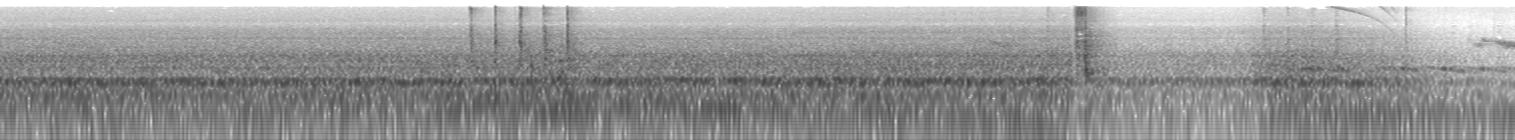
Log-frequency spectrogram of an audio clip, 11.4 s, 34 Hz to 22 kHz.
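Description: Multipro MMA 160 inverter welder set to about 100 amps running with a steady hum and fan noise, with a few short clicks. About eight seconds in there is a sharp crack as the arc is struck and the 900-watt household supply's breaker trips. The noise then drops, and near the end the fan winds down with a falling pitch as the machine loses power.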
